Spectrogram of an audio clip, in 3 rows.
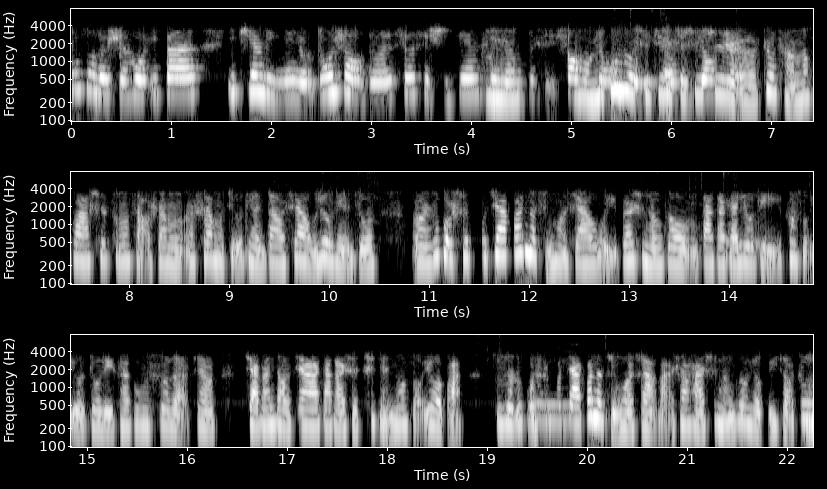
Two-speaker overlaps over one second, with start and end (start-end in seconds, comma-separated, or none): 5.0-6.7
